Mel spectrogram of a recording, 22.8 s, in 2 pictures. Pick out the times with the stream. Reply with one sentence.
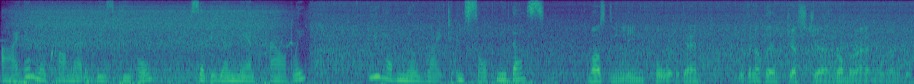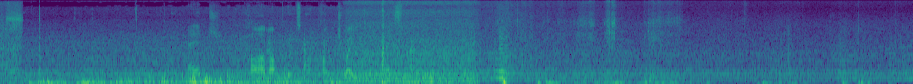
You can hear the stream from 0.0 to 11.8 s.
